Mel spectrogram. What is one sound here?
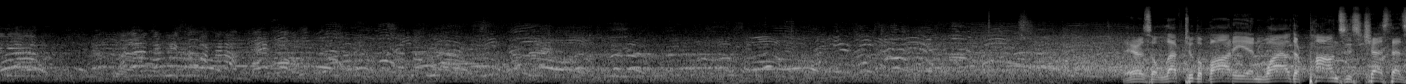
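Boxing gloves thud against each other as punches land.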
